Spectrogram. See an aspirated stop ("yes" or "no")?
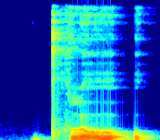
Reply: yes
